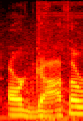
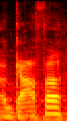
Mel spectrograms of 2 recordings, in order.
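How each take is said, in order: First: An r sound follows the first vowel. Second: No r sound follows the first vowel. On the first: The speaker calls it wrong. "I don't say Argatha right" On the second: The speaker calls it right. "It's A G, Agatha"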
